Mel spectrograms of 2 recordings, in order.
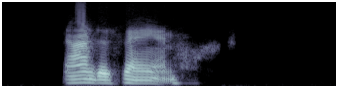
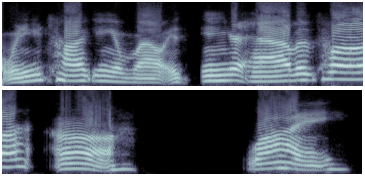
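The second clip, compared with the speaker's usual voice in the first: shocked; 8 semitones higher, 5 dB louder than usual. Real, not acted. Shocked by chat message.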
